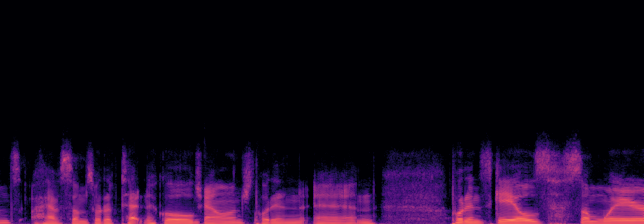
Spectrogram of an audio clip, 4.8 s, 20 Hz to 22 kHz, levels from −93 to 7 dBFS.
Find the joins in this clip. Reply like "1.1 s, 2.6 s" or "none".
1.5 s, 1.9 s, 3.3 s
